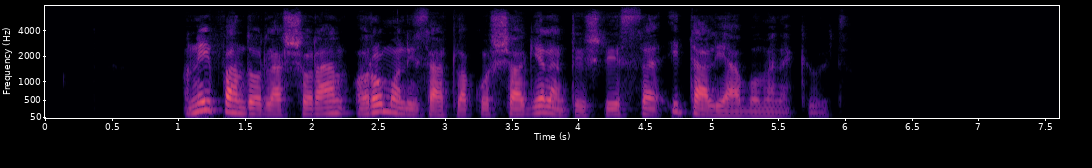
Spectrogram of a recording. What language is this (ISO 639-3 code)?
hun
